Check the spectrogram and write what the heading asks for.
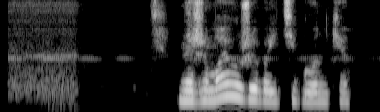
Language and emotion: Russian, neutral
